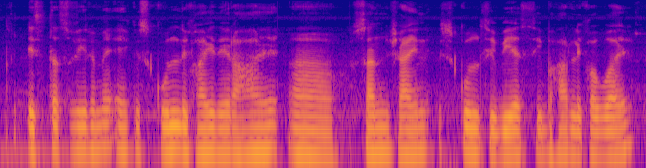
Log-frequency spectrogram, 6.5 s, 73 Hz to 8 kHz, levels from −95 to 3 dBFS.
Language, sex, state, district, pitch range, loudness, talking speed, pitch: Hindi, male, Goa, North and South Goa, 105-115 Hz, -27 LUFS, 160 wpm, 110 Hz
